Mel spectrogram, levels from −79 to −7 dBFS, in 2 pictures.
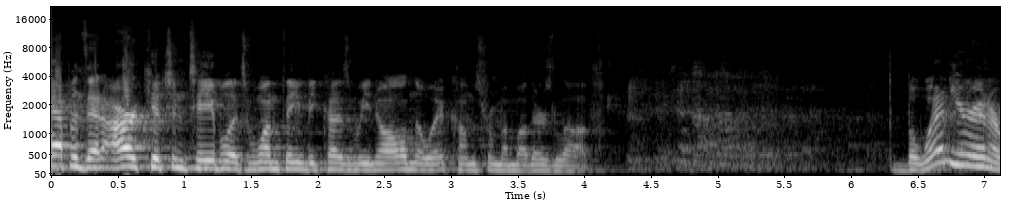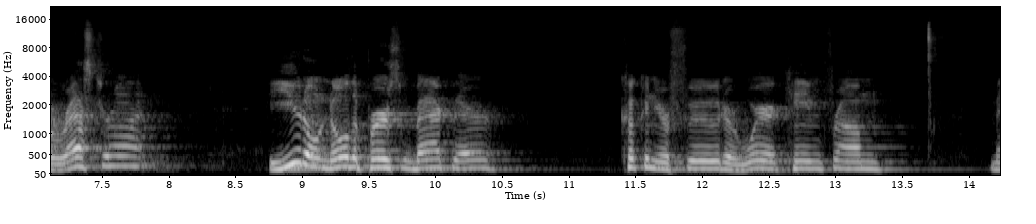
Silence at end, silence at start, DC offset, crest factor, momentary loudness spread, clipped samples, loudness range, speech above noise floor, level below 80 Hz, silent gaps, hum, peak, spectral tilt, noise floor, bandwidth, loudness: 0 s; 0 s; under 0.1%; 18 dB; 22 LU; under 0.1%; 9 LU; 41 dB; -76 dBFS; none; none; -12 dBFS; -7 dB/octave; -69 dBFS; 15.5 kHz; -29 LUFS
